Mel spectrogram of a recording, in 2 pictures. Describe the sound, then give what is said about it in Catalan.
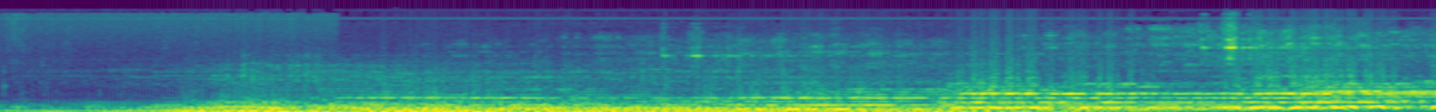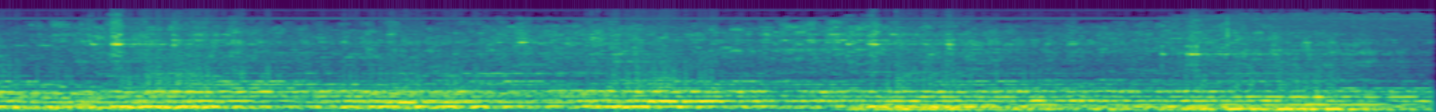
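Church bells ring out together in a dense, sustained peal, several overlapping tones clanging steadily over a low rumbling background, loud throughout with no one speaking. “I efectivament, campanes. Tornem a parlar de campanes.”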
